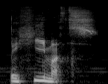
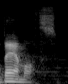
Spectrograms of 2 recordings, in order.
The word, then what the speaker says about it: behemoths: So if we do this one we cannot go for behemoths or beamoths depending on your pronunciation.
